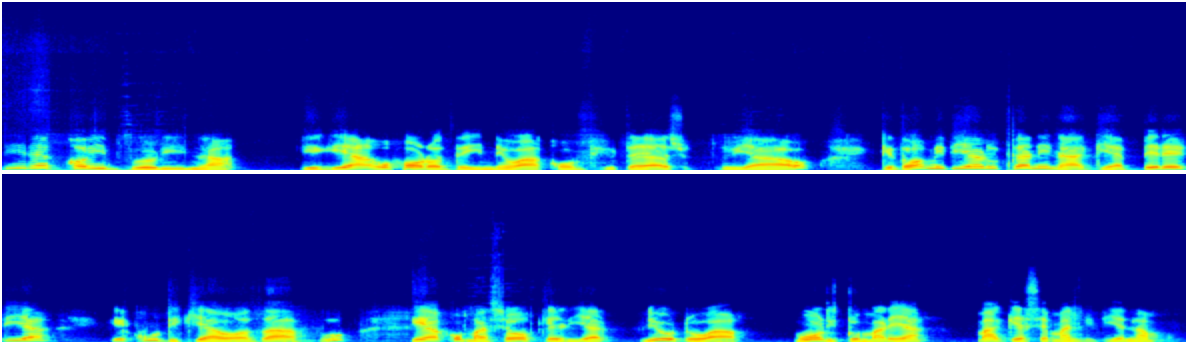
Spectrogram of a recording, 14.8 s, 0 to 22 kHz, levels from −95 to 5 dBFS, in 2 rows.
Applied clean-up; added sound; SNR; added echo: neural mask model DeepFilterNet 3.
